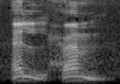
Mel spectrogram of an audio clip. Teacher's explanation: Ha-nya bukan al-am, tapi ha ya, mengeluarkan angin.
